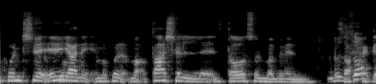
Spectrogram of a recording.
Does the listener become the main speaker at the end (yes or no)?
yes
